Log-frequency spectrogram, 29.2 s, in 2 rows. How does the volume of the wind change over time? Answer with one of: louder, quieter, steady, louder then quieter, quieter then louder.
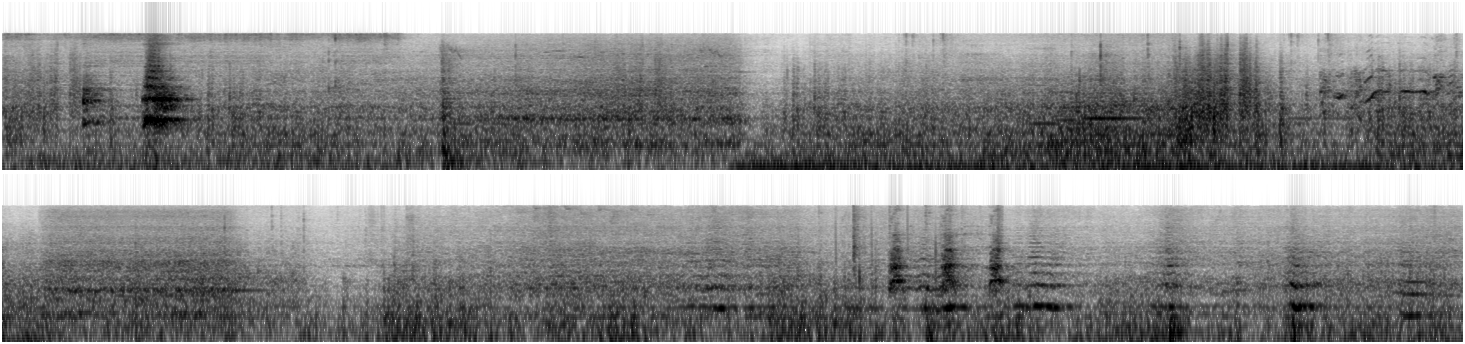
louder then quieter.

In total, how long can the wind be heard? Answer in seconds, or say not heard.
29 s.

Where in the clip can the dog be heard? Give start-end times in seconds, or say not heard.
0.8-1.9, 13.2-14.7, 22.8-24.6.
